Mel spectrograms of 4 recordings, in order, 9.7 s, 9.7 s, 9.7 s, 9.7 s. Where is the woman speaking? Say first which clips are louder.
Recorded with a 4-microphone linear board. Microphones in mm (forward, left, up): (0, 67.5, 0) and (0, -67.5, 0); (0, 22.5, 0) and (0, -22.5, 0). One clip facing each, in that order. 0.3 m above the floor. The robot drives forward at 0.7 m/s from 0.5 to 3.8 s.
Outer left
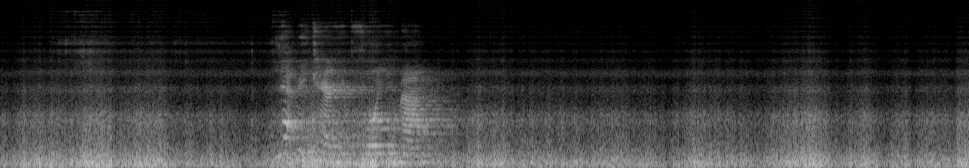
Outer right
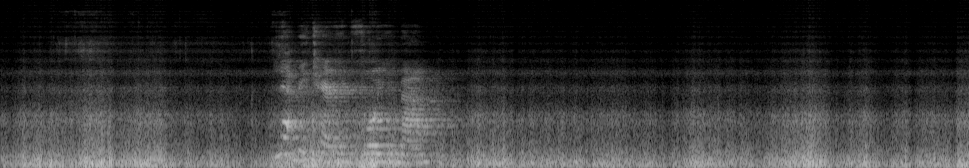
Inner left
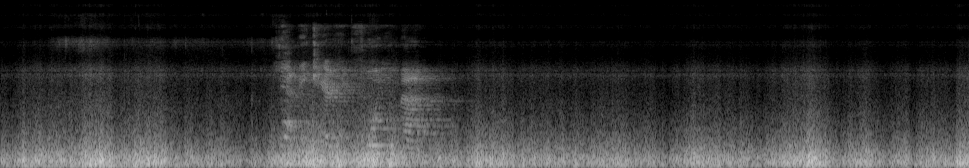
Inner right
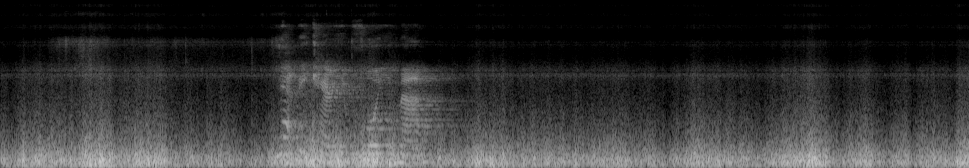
Outer right 1 dB, inner right 1 dB; 30° right (ahead or behind), 2.5 m; by 4.4 s 25° right (ahead or behind), 3.5 m.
